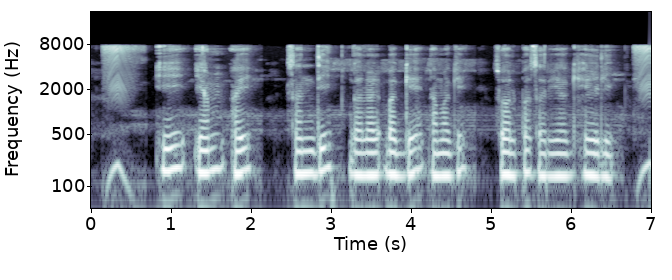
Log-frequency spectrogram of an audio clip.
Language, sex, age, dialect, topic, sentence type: Kannada, male, 25-30, Coastal/Dakshin, banking, question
